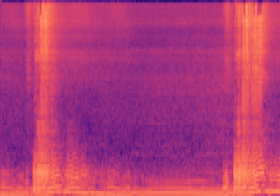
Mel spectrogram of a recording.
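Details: Honda Prelude no-start, third try after re-fitting and tightening the battery terminals: the engine catches and revs up cleanly twice, then settles into a steady, even run. It is running healthy now; fan noise and key-in-ignition beeping in background.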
